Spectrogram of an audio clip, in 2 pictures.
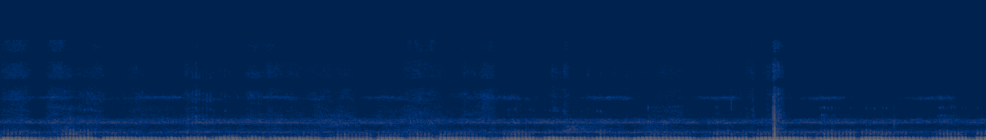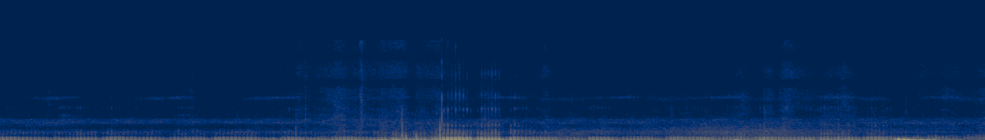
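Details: Affectionate Ragamuffin cat purring steadily, a low continuous rumble with rapid pulsing throughout, growing louder with brief rustling bursts near the end.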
